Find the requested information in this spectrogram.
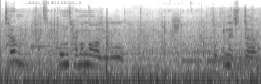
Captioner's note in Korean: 아쉬움에 횡설수설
